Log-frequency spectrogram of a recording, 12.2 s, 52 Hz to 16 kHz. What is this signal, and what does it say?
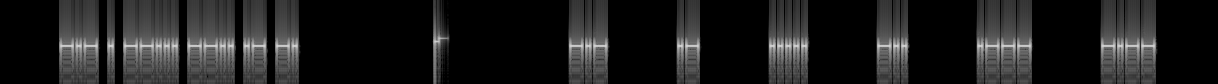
Morse code, heard as a keyed tone, about 30 wpm, spaced as for 15 wpm, 700 Hz. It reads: KE7ZAN KA5DJY
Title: USA Call Signs - 6x Character Spacing - 30wpm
